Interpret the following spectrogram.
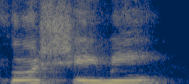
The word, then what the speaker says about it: Fushimi: fear uh fimi that's how to say it Fushimi in a Grand Shrine I nourish myself and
